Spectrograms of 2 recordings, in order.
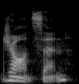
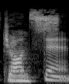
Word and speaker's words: Johnston: We have to give a shout out to the Trent Johnson because Johnston, I'm sorry, Johnston with a T.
